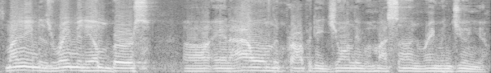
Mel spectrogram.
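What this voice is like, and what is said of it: Slightly hoarse voice. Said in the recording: “I got a little hoarse voice.”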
